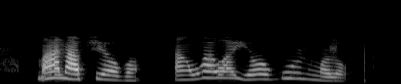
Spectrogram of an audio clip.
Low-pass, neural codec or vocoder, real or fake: 3.6 kHz; none; real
